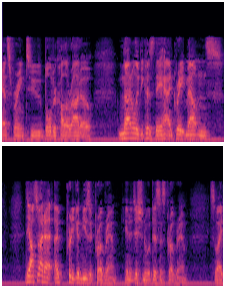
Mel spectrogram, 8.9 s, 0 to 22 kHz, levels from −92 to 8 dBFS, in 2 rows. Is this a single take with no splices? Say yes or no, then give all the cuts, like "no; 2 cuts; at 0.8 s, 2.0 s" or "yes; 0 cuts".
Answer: yes; 0 cuts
